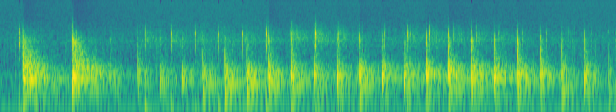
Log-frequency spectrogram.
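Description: Percussion music on the soundtrack, likely a drum: a few separate strikes, then a fast, even beat of about five strikes a second.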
